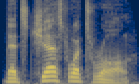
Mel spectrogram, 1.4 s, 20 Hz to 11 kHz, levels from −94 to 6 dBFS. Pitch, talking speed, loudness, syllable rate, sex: 120 Hz, 170 wpm, -16 LUFS, 3.2 syllables/s, male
